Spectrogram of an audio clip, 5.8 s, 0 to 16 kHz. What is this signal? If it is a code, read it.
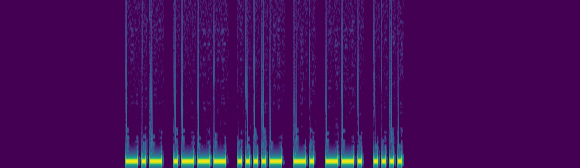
Morse code, heard as a keyed tone, about 30 wpm, 700 Hz. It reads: KJ4NGH
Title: USA Call Signs - 6 Characters - Repeated 2x - 30wpm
